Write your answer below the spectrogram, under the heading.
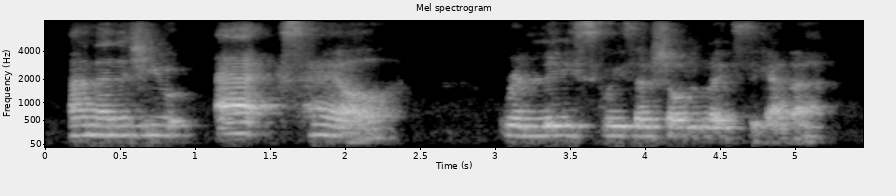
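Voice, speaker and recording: Her words come fairly slowly. The woman has a British accent. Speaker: physiotherapist leading exercise class. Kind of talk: guided exercise class. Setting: live stream.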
